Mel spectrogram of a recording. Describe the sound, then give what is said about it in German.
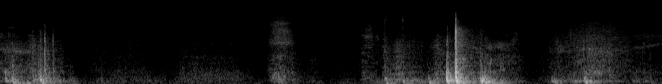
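Several drawers being rummaged through to take something from far at the back: several bursts of sliding, knocking and rattling objects with short quiet pauses between them, and no one talking. “Ich nehme aus jeder, also aus mehreren Schubladen, von ganz hinten something.”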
